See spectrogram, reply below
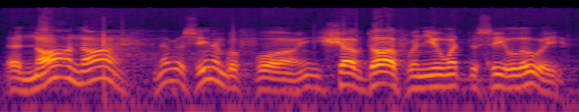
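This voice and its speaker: An American man playing a brusque, streetwise bartender, slangy and gruffly chummy, in 1940s-style radio crime drama. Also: medium pitch, animated, moderate pace, a little hiss or hum, lightly acted. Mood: placating. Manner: slangy, gruffly familiar barroom talk. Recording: dull old radio recording, faint music.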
